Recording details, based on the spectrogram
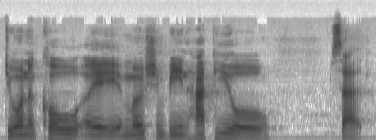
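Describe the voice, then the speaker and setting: A man's voice: fairly low pitch, steady tone, moderate pace, clean tone, muffled recording. A young man from Bulgaria, a native Bulgarian speaker, talking earnestly as a poet guest in a casual interview.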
